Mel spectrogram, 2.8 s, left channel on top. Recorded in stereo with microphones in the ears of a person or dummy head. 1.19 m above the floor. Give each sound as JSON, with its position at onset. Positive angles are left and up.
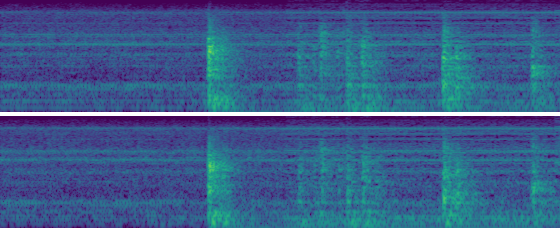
{"t": 1.0, "sound": "typing on a keyboard", "side_deg": 65, "distance_m": 1.9}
